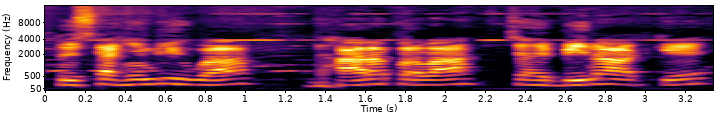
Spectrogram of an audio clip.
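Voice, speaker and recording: A man's voice: fairly high pitch, fairly even intonation, normal speed, a bit bright. A man teaching an English grammar lesson, asking questions and repeating the class's answers.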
